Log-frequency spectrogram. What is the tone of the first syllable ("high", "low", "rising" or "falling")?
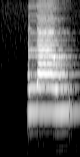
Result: high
